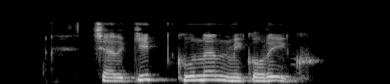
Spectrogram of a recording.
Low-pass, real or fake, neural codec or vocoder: 7.2 kHz; real; none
